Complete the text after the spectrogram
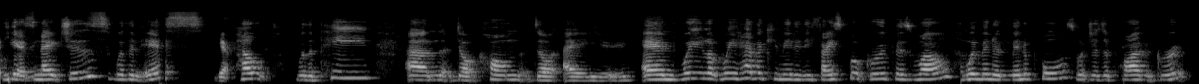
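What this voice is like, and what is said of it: Speaker's own regional accent. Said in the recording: “some people always hear it as Nature's Health because of my accent”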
